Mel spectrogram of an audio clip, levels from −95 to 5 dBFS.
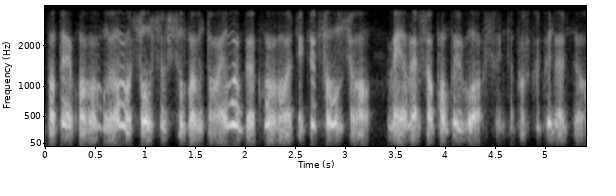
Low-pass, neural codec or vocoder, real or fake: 3.6 kHz; autoencoder, 44.1 kHz, a latent of 192 numbers a frame, MeloTTS; fake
